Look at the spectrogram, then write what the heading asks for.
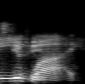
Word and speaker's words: Eufy: I guess, I don't know how it's pronounced. It's EUPY. It's Eufy.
